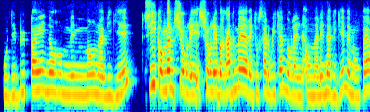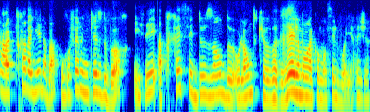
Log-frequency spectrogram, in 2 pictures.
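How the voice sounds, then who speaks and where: A Swiss-born woman telling her life story as a podcast guest, pausing often with fillers and restarts. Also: a little high, muffled recording. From Switzerland. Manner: hesitant, many fillers and restarts. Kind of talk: conversational interview storytelling.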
